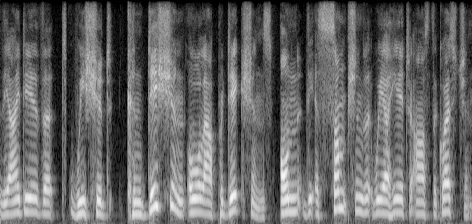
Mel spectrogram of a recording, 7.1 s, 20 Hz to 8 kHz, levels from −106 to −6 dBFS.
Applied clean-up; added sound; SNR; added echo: none; none; none; none.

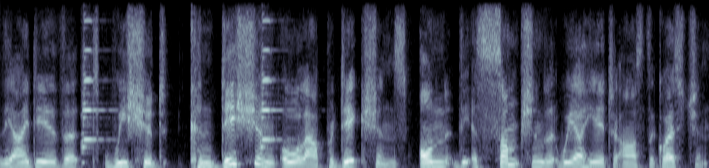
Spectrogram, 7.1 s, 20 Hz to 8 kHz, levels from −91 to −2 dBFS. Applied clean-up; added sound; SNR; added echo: none; Wind instrument, woodwind instrument; 8 dB; none.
